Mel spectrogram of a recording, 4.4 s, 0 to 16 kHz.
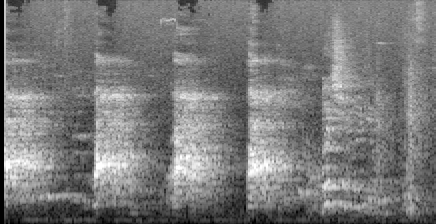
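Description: Small dog, a Yorkshire terrier, barking four times, about one bark every 0.8 seconds, each bark ringing on in a small room.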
